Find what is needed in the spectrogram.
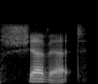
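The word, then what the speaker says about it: שֶׁבֶת: construct of yash of note that the stress is on the first syllable chevette and then some there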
